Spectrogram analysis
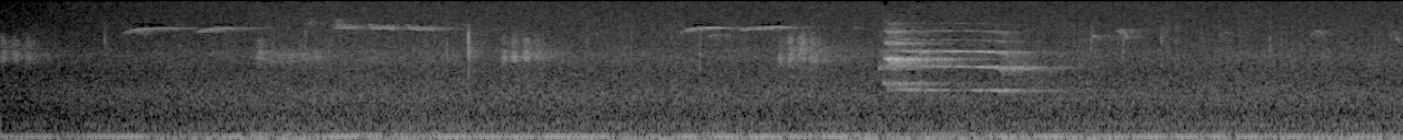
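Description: Black woodpecker giving one brief, harsh, slightly falling call midway, over thin high notes from small birds and a steady low rumble.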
